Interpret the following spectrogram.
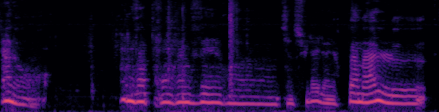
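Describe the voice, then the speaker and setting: A woman's voice: sits low, slow pace, vocal fry, dark tone, a little hiss or hum. An older woman chatting casually through a scrapbooking tutorial from her home craft room, thinking aloud as she works. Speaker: scrapbooking vlogger. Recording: dull lo-fi sound.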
